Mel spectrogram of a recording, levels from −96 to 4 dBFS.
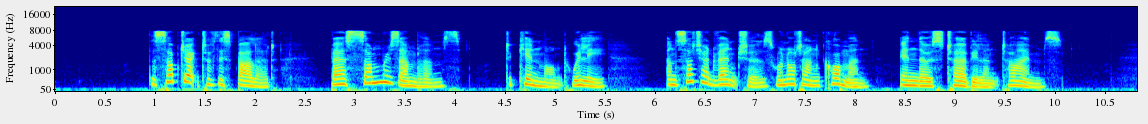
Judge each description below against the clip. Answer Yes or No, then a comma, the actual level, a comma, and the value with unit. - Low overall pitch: No, high, 190 Hz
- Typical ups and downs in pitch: No, wide, 6.4 semitones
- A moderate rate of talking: No, slow, 115 wpm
